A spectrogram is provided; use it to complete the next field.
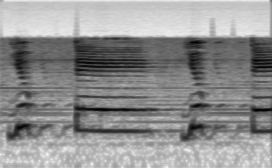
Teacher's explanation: ಯುಕ್ತೆ ಅಲ್ಲಿ ಯು ಮೇಲೆ ಆಘಾತ ಬರಬೇಕು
